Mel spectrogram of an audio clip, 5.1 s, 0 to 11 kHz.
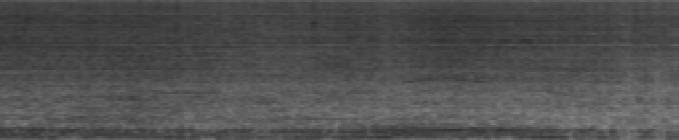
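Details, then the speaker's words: Toyota Great Corolla 4A-FE after ECU repair and data cloning, still cold, IAC raising idle toward normal temperature: steady even low hum with a mild lift in speed, no knocks or misses; normal idle. "Sementara seperti itu, EGU sudah dites bagus, menunggu sampai RPM ee temperatur normal."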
